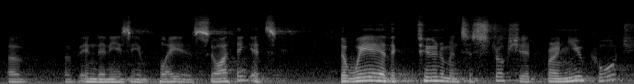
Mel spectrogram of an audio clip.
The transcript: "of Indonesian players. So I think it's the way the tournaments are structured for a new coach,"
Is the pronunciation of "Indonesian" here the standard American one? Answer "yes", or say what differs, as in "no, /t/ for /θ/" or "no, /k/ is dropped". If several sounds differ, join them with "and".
no, /z/ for /ʒ/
